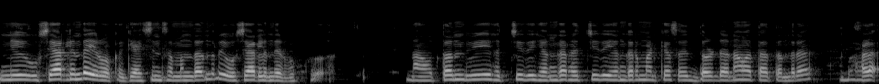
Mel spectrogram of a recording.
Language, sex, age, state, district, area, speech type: Kannada, female, 60+, Karnataka, Gadag, urban, spontaneous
